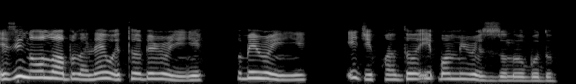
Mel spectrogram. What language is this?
Igbo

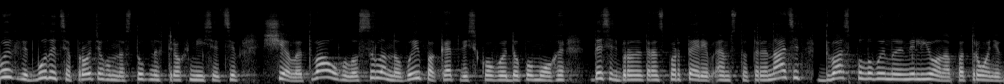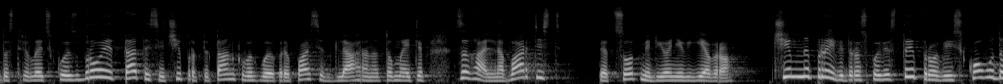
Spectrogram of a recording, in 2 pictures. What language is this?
Ukrainian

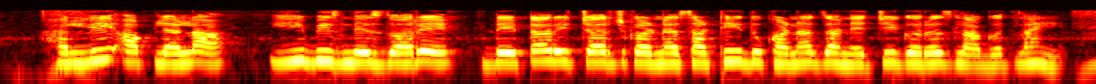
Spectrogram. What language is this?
Marathi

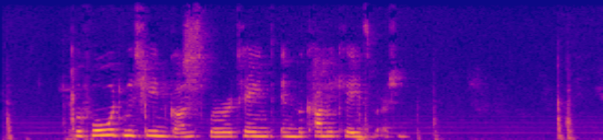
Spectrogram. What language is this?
English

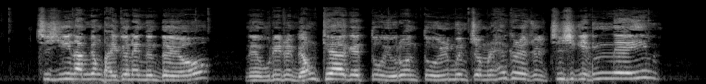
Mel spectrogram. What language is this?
Korean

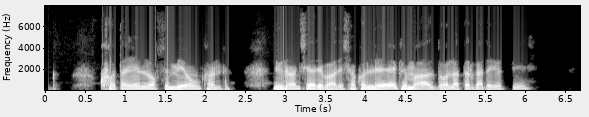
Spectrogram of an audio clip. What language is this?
Balti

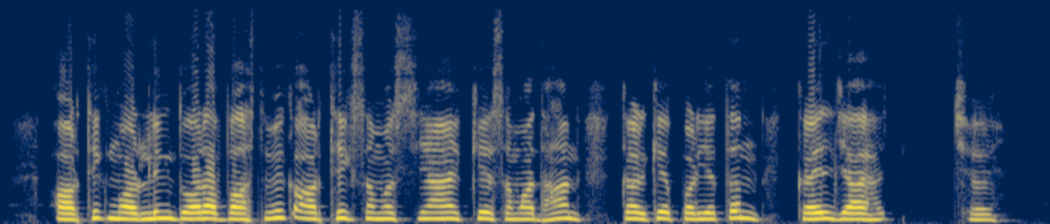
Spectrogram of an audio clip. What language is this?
Magahi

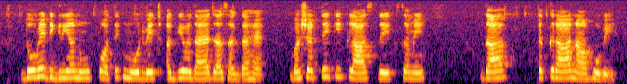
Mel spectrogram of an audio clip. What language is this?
Punjabi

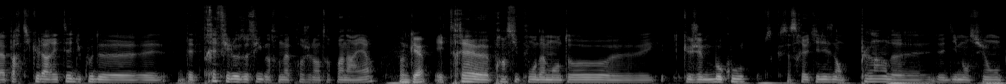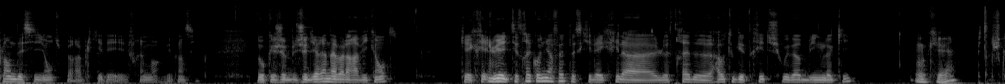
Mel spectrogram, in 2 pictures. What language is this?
French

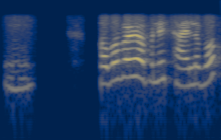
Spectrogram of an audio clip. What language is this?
Assamese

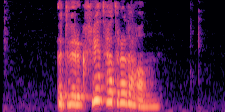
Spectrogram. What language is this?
Western Frisian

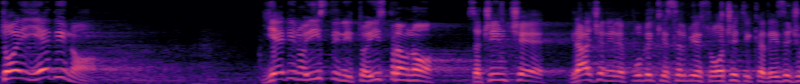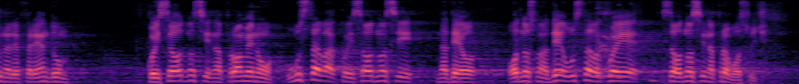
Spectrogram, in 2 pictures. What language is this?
Serbian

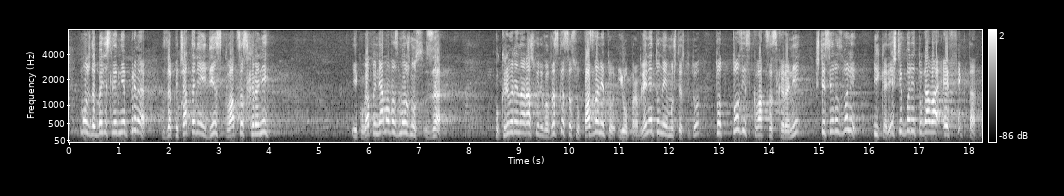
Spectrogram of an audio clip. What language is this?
Bulgarian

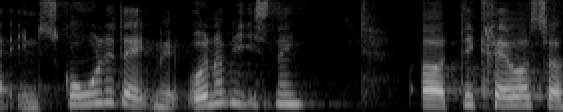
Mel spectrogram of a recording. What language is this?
Danish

